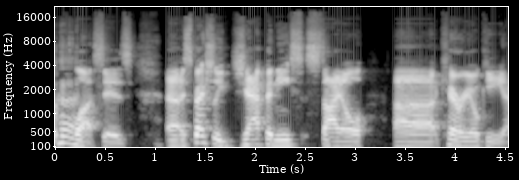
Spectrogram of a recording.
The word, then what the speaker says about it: karaoke: But so I may pronounce it both ways during the segment. It's generally sort of calcified as karaoke in American English.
